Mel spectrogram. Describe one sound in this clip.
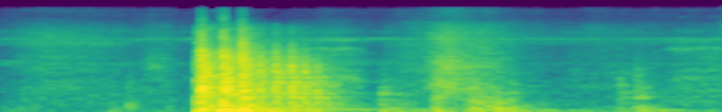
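A circular saw whirs briefly.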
